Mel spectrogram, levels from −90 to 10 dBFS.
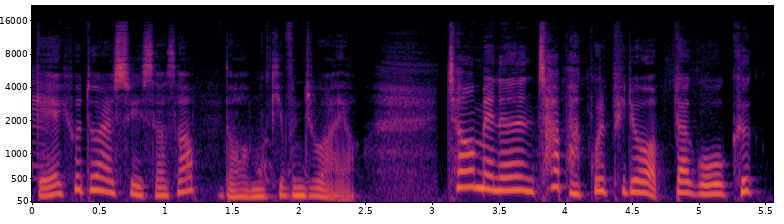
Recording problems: animal sounds; faint; throughout; 30 dB below the speech

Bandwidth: 15.5 kHz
